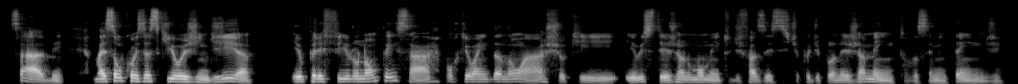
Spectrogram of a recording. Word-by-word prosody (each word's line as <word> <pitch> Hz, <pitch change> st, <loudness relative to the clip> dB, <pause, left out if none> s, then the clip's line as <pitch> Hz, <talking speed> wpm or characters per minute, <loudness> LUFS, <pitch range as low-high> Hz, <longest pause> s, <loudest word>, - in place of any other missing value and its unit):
sabe. 100 Hz, -1 st, +3 dB, 0.3 s
Mas 130 Hz, +1 st, +6 dB
são 160 Hz, +1 st, +5 dB
coisas 145 Hz, -1 st, +3 dB
que 140 Hz, -, +1 dB
hoje 125 Hz, -4 st, +5 dB
em 105 Hz, -, +2 dB
dia, 115 Hz, -2 st, +2 dB, 0.4 s
eu -, -, +4 dB
prefiro 130 Hz, 0 st, +1 dB
não 135 Hz, +3 st, +2 dB
pensar 165 Hz, -, -1 dB
porque 135 Hz, +1 st, -6 dB
eu 125 Hz, -, +3 dB
ainda 120 Hz, 0 st, -1 dB
não 125 Hz, +1 st, -2 dB
acho 110 Hz, +3 st, -3 dB
que 100 Hz, -5 st, -6 dB
eu 105 Hz, +1 st, +1 dB
esteja 110 Hz, -1 st, 0 dB
no 110 Hz, -, -3 dB
momento 105 Hz, -3 st, -2 dB
de 100 Hz, 0 st, -15 dB
fazer 100 Hz, -3 st, -3 dB
esse 95 Hz, -, -8 dB
tipo -, -, -13 dB
de 100 Hz, +1 st, -13 dB
planejamento, 100 Hz, -1 st, -3 dB
você -, -, -9 dB
me 90 Hz, -, -5 dB
entende? 85 Hz, -4 st, -6 dB
110 Hz, 185 wpm, -22 LUFS, 100-130 Hz, 0.4 s, Mas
